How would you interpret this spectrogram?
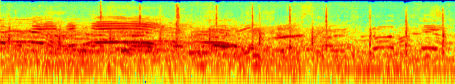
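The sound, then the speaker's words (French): A loud, dense crowd cheers and shouts outdoors at the palace gates as the king steps out of his car to greet them, many voices overlapping continuously, "God save the King" called out, with sharp scattered claps or clicks cutting through the din. “C'est un moment assez émouvant parce qu'on entend pour la première fois « God save the King ».”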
